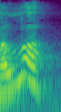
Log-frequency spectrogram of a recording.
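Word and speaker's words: الله: c'est c'est extraordinaire c'est c'est par Allah c'est comme ça qu'on la prononce en arabe merci à bientôt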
